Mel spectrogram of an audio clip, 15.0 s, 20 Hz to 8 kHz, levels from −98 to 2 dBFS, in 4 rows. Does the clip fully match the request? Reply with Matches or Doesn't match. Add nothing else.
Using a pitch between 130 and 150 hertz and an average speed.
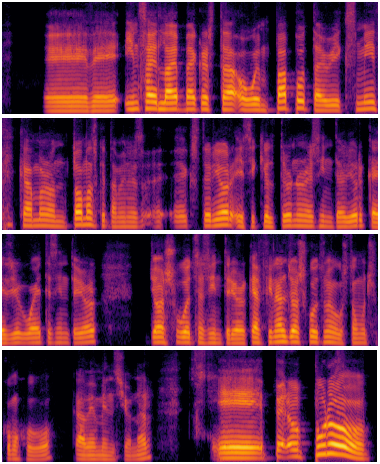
Matches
